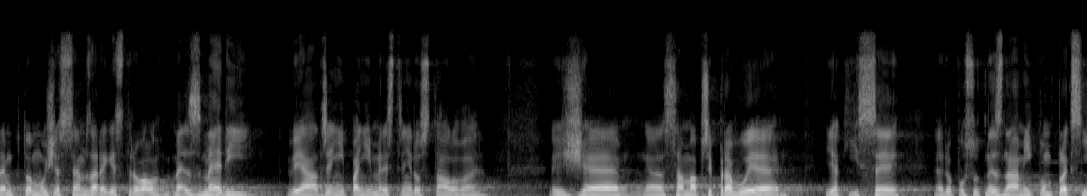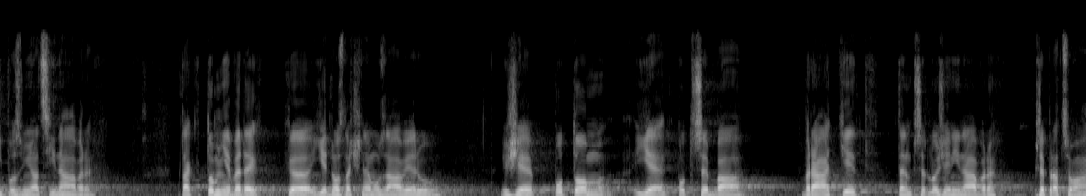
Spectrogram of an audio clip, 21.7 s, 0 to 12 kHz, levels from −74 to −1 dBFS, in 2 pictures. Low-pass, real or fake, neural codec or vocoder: 9.9 kHz; real; none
